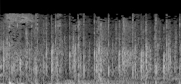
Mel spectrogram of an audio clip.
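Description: A crowd applauds to bid farewell to a guest, with dense, continuous clapping, many hands overlapping into a steady, fairly loud wash of sharp claps with no pauses.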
